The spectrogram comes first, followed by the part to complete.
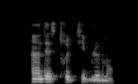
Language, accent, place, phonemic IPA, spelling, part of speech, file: French, France, Lyon, /ɛ̃.dɛs.tʁyk.ti.blə.mɑ̃/, indestructiblement, adverb, LL-Q150 (fra)-indestructiblement.wav
- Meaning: indestructibly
